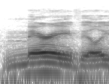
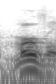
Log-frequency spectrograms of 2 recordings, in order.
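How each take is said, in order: First: The name is said in full, like Mary-ville. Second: The name is squeezed into a quick Merville. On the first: An outsider is saying it. The speaker calls it wrong. "you don't say Maryville" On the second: A local is saying it. The speaker calls it right. "you say Merville or something like that"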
